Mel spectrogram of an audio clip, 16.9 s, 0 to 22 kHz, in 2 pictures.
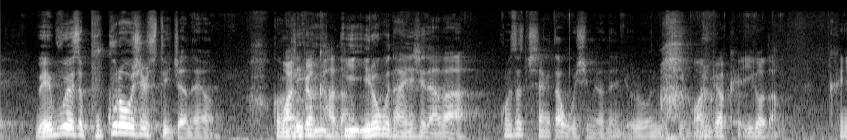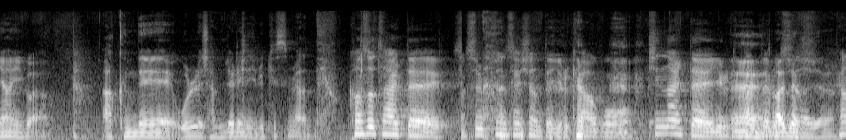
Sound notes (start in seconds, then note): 14.5 sobbing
